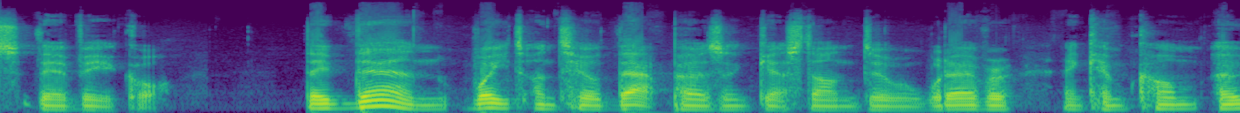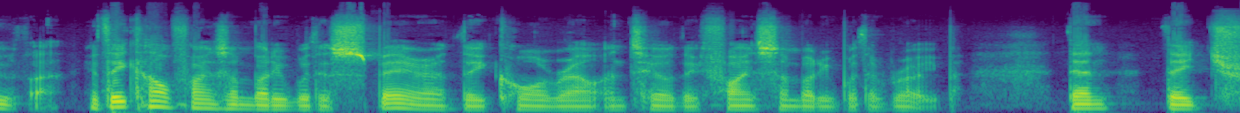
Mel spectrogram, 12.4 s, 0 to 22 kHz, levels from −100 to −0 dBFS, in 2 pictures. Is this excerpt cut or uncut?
cut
